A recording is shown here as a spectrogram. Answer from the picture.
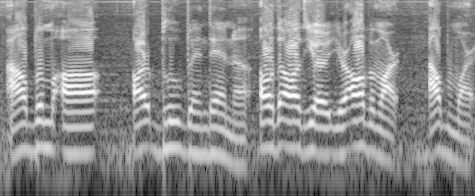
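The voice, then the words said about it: Heavy put-on accent. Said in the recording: “Why am I saying that with like a heavy ass accent?”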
